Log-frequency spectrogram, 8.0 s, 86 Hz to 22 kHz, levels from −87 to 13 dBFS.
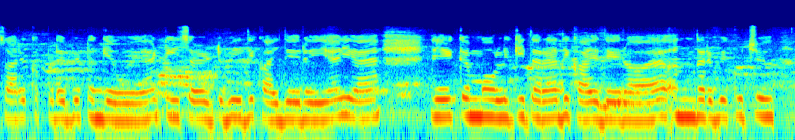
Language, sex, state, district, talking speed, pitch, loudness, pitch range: Hindi, female, Uttar Pradesh, Shamli, 190 wpm, 210 Hz, -12 LUFS, 195-215 Hz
